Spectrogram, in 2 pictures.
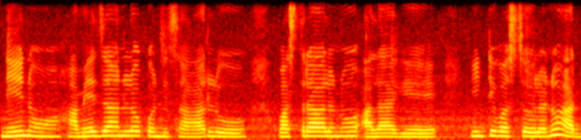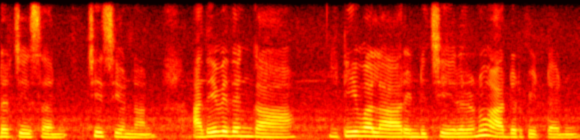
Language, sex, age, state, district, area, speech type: Telugu, male, 45-60, Andhra Pradesh, West Godavari, rural, spontaneous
